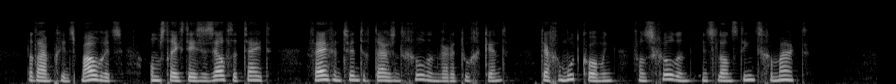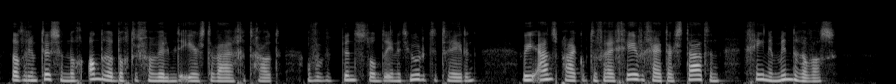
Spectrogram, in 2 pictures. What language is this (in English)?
Dutch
